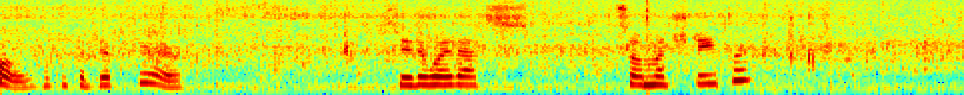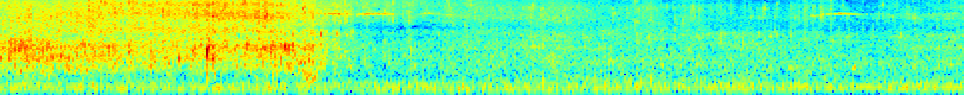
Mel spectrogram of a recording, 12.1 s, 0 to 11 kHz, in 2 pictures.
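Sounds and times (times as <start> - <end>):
water spewing from ground: 0.0 - 8.4.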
